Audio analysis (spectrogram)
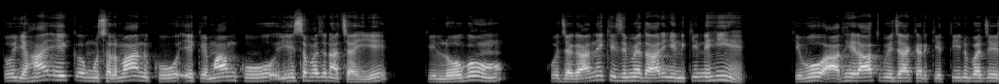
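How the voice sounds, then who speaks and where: A male Islamic preacher explains a religious ruling. His voice sits a little high and rings clean and resonant. He teaches emphatically, restating each point in short phrases. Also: clean tone. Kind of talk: religious advice talk.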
